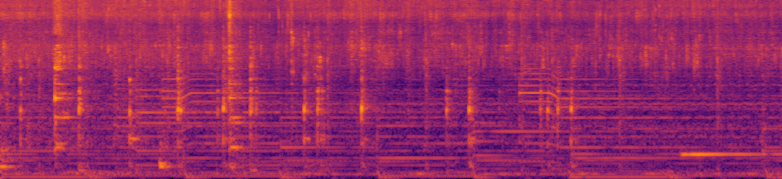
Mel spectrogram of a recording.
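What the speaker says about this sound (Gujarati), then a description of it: "અને બધું જ પાછું મિક્સ કરી દેવાનું છે" Radish leaves fry and sizzle in a pan while a spoon stirs them with repeated light scraping strokes, close and moderately quiet.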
